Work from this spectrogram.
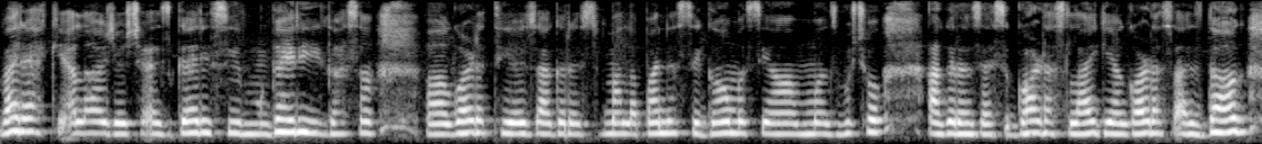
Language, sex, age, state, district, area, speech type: Kashmiri, female, 18-30, Jammu and Kashmir, Kupwara, rural, spontaneous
